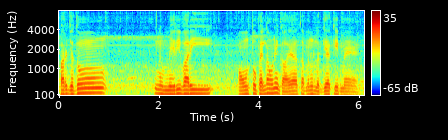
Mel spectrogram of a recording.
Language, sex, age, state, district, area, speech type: Punjabi, male, 45-60, Punjab, Mansa, urban, spontaneous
